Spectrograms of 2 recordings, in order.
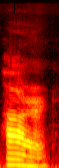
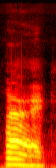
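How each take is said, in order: The two takes are said the same way.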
